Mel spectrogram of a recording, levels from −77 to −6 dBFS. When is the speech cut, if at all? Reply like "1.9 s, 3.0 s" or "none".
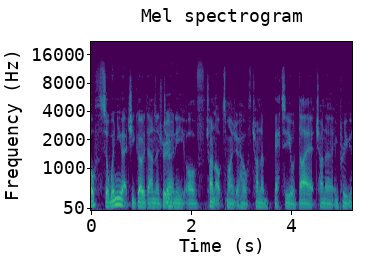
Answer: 2.2 s

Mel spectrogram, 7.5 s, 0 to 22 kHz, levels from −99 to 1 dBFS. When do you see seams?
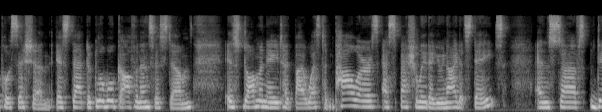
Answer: none

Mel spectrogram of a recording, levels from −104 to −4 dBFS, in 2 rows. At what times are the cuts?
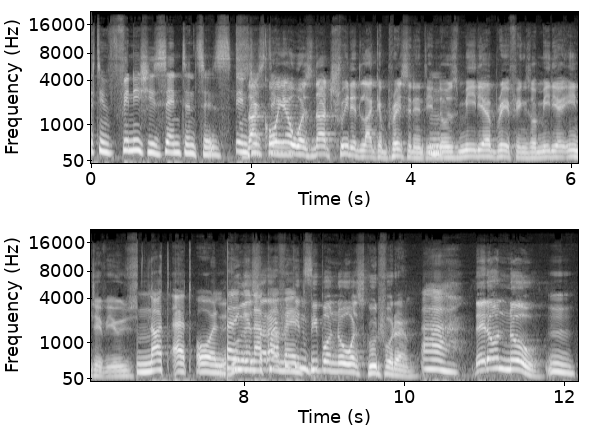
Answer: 1.8 s, 6.6 s, 7.8 s

